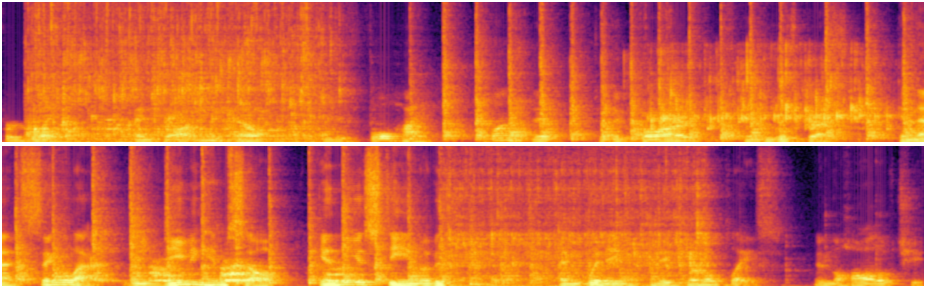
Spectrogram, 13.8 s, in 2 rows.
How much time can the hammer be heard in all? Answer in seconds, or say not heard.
11 s.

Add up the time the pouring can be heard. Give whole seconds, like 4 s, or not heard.
7 s.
